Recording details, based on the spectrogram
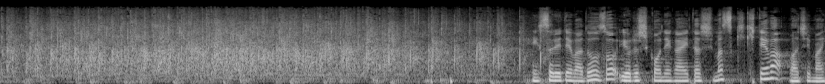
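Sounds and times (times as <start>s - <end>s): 
room full of people applauding: 0.0s - 5.8s
speech: 5.3s - 8.2s.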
